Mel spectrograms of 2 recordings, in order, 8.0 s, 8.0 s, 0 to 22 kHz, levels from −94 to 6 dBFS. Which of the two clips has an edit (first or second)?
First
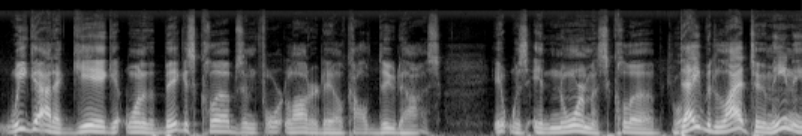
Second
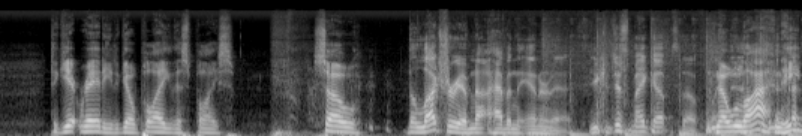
first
